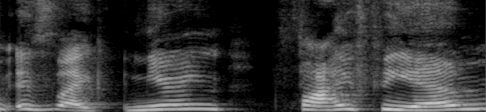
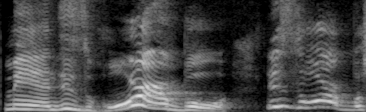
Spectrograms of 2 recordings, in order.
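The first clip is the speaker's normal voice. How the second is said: appalled outburst; 3 semitones higher, 6 dB louder than usual. Retold or imitated. Customer looking at her botched hair, appalled outburst. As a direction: exclaim it, pitch leaping up on the repeat.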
